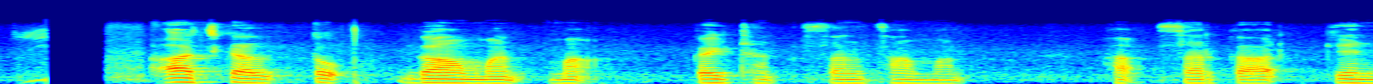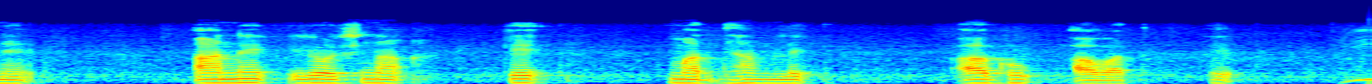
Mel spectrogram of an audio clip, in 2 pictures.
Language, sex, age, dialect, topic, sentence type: Chhattisgarhi, male, 18-24, Western/Budati/Khatahi, banking, statement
